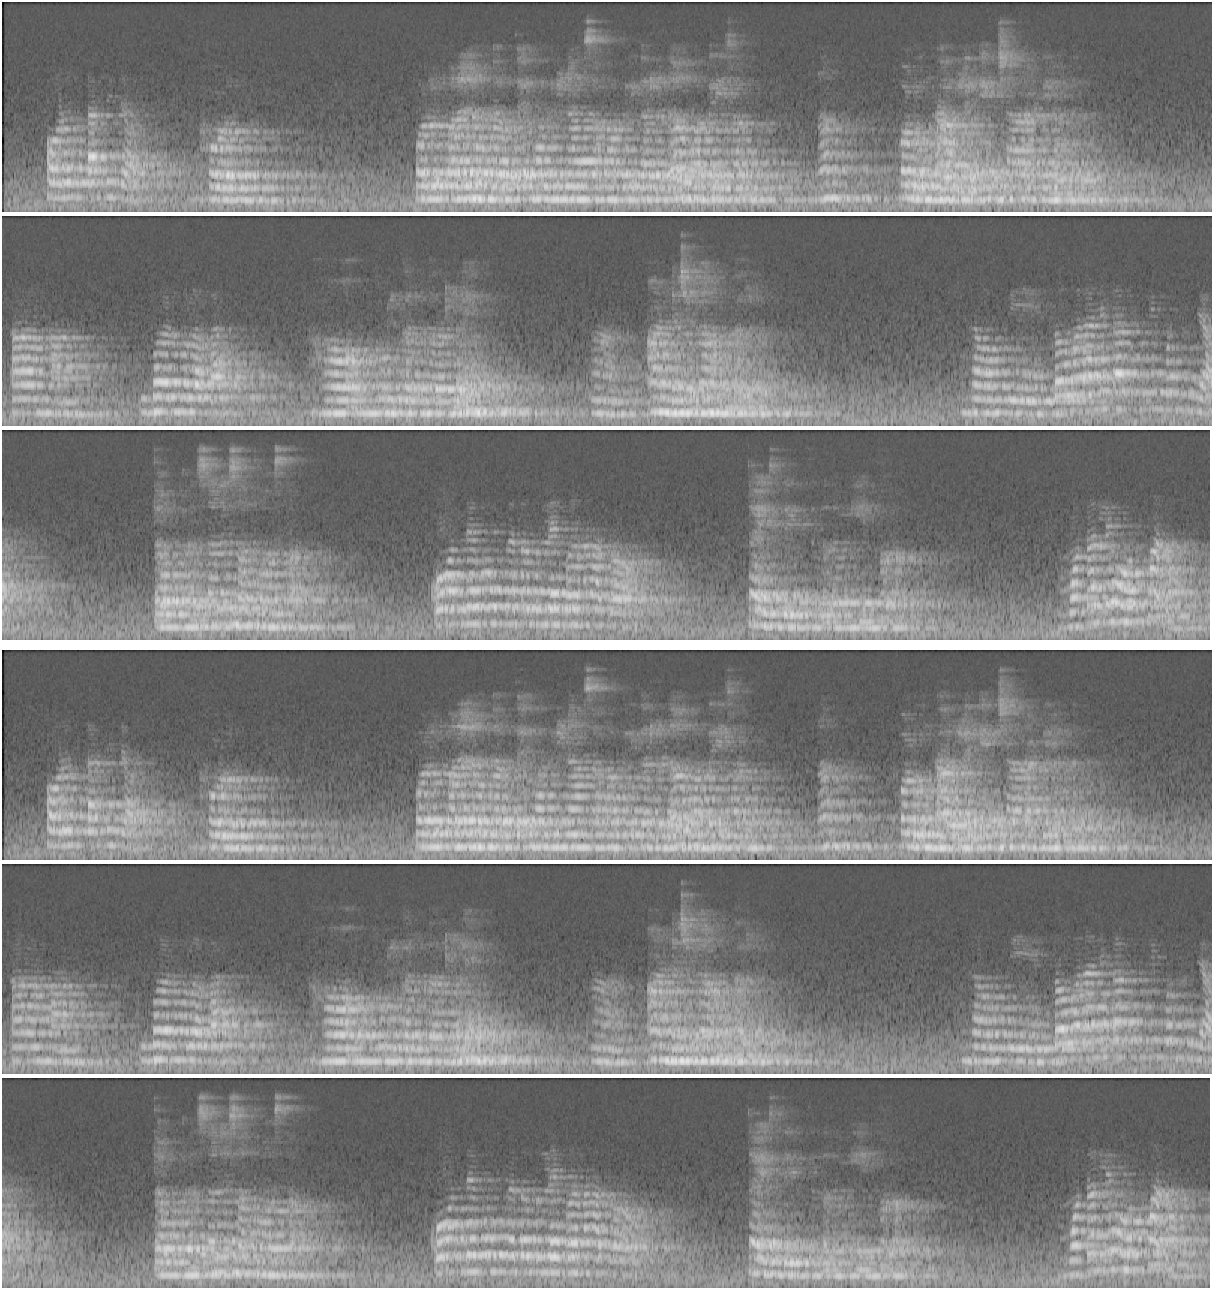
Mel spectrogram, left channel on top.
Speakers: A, on the left (about 40°); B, on the left (about 25°).
A: फोडुन की शिजुन
B: फोडुन फोडुन मला
A: फोडून
B: लवकर
A: करली
B: होतंय भाकरी ना असा भाकरी <unintelligible> फोडुन
A: हा
B: करलय एक चार अंडी राह <unintelligible>
A: हा हा भडवल का
B: हो पुलकल करलय
A: हा
B: अंड्याच्या काम करलंय
A: हो ते कवर आलं का डु अजून घ्या.
B: तवा असा नाही सात वाजता.
A: कोण दे <unintelligible> लेकरांना हासव.
B: <unintelligible>
A: मोटरली होत मानो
